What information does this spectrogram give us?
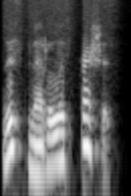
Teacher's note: In everyday American English speech, the word spelled M-E-D-A-L and the word spelled M-E-T-A-L may both represent something that sounds the same, metal.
